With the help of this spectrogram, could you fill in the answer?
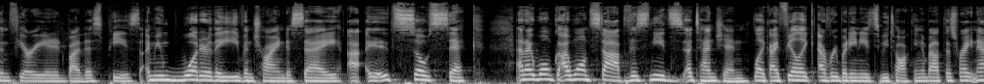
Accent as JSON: {"language": "English", "region": "New York", "country": "United States", "tie": "born or raised there", "said": "I grew up in New York where the Guido hair was like a thing"}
